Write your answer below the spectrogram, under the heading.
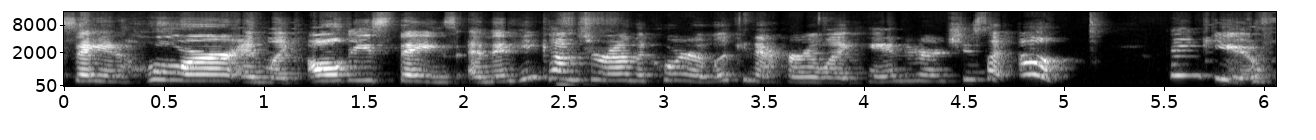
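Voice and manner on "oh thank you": mock, very high, switched-on customer-service politeness. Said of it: "she turned the customer service switch super fast".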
